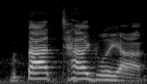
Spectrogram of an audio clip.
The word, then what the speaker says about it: Battaglia: Okay, Battaglia.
